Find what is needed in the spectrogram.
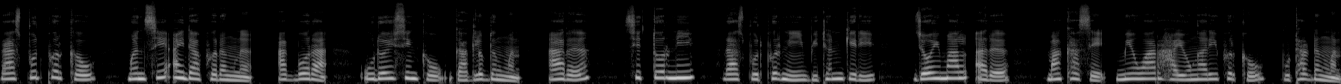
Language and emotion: Bodo, neutral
